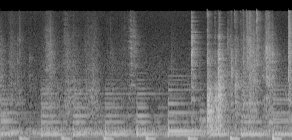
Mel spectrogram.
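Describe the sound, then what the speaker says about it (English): A spatula scrapes and taps around the rim of a metal cake pan to loosen a baked tiramisu layer cake, giving a steady rhythm of light metallic clinks and knocks, close and clear. "So just run your spatula around."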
